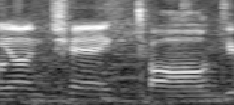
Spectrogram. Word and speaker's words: Pyeongchang: Pyeongchang. – Here's a hint. It's not Chang.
